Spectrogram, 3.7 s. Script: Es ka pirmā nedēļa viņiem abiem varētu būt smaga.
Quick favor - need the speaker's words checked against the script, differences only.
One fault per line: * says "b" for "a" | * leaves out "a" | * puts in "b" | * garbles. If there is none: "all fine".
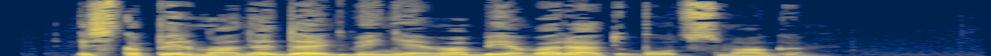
all fine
